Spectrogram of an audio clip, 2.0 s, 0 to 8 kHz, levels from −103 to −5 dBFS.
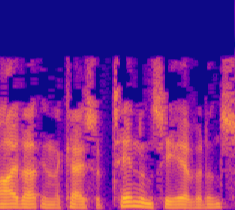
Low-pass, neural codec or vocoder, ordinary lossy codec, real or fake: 7.2 kHz; none; MP3, 24 kbps; real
